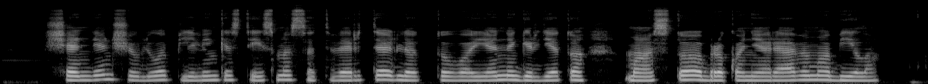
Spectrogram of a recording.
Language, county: Lithuanian, Kaunas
